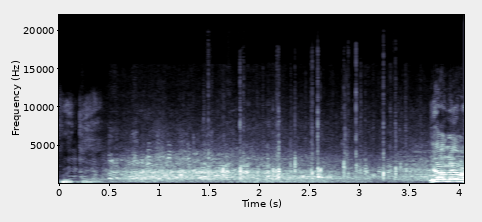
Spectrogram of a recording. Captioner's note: audience laughing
